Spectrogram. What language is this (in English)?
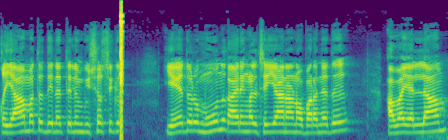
Malayalam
